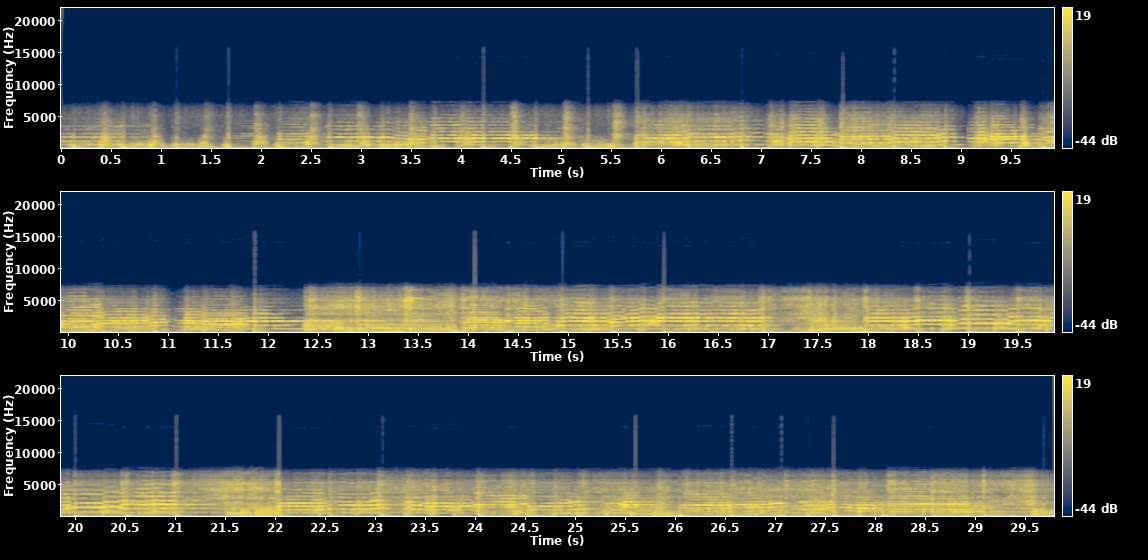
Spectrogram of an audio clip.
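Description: A Maltese marching band playing live: trumpets and other brass with clarinets over a steady bass drum beat.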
